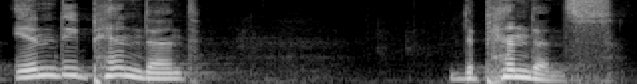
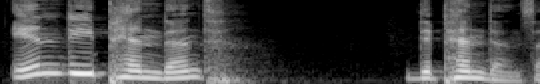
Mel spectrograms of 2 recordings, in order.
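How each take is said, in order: First: Said in the usual way. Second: Independent rising loud, dependence falling; stressed phrase. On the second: Shown as a demonstration. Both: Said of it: "a strange way to say that".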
